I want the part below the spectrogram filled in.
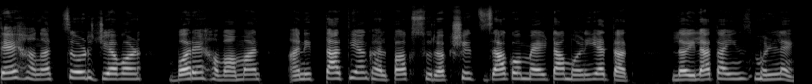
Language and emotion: Goan Konkani, neutral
